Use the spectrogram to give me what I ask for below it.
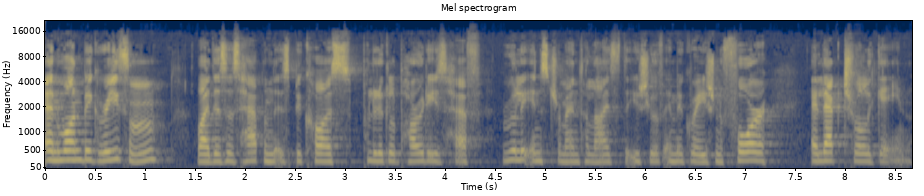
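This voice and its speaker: A woman with a German accent speaks at a fairly quick pace. Her fairly high voice stays in a flat monotone. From Germany. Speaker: panelist on immigration. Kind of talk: panel discussion.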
